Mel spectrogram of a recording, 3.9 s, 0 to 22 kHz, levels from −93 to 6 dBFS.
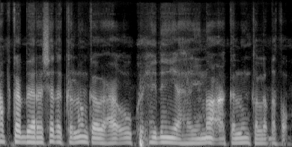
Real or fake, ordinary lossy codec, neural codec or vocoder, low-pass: fake; none; codec, 44.1 kHz, 2.6 kbps, SNAC; none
